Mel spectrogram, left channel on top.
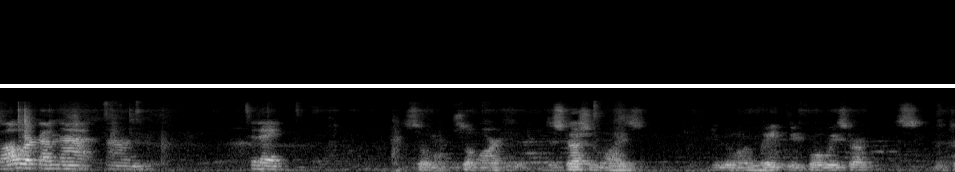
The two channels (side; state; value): left; silent; digital silence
